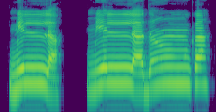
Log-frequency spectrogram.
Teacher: یہاں نون کا ادغام کریں گے، میم کو مشدد لام کے ساتھ بلا غنہ ملائیں گے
